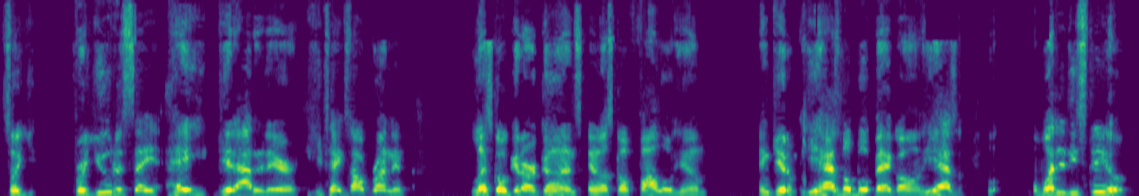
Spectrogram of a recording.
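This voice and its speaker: A man with a high-pitched voice and an American accent talks casually on a podcast. He is emphatic and impassioned, repeating phrases for weight and voicing imagined quotes. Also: expressive, moderate pace, fairly bright tone. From military family, grew up in Germany, Colorado and Hawaii. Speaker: podcast co-host.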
